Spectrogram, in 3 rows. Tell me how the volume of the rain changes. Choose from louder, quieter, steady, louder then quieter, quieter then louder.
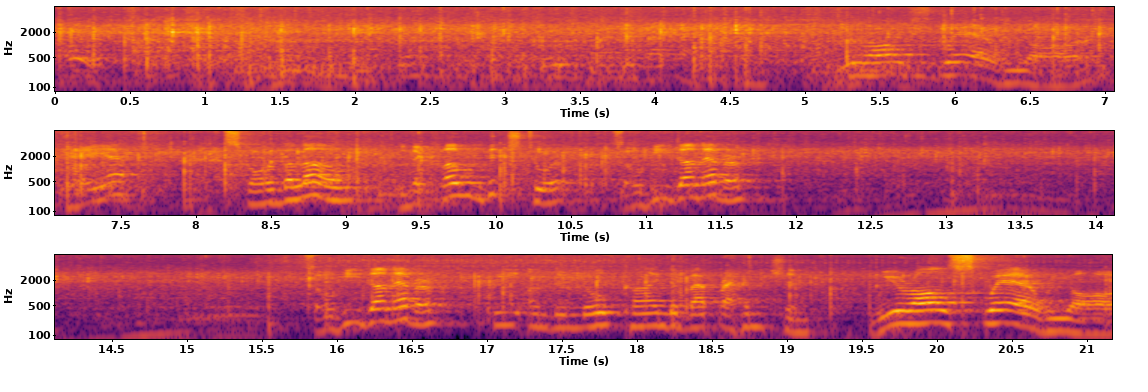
quieter.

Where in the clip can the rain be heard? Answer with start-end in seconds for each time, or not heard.
0.0-21.1.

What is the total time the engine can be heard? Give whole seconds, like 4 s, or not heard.
21 s.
